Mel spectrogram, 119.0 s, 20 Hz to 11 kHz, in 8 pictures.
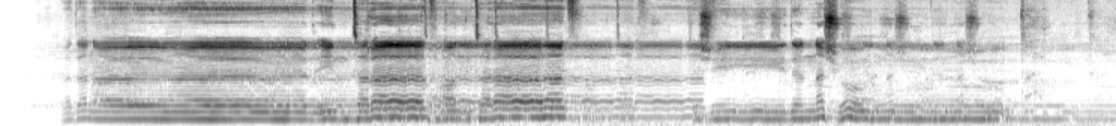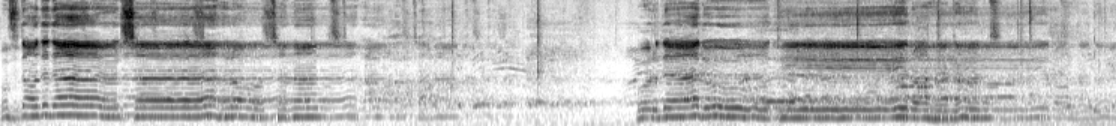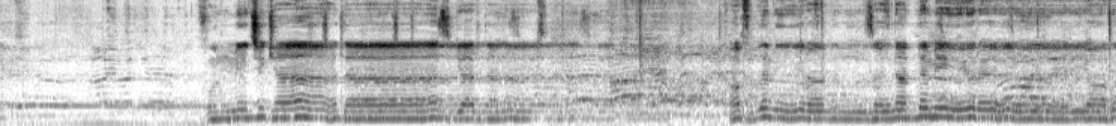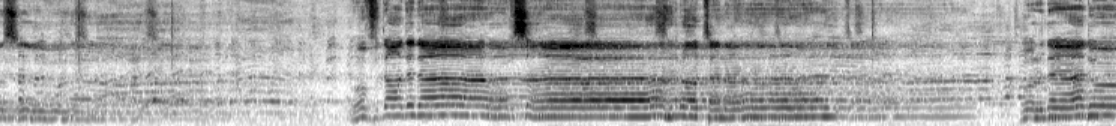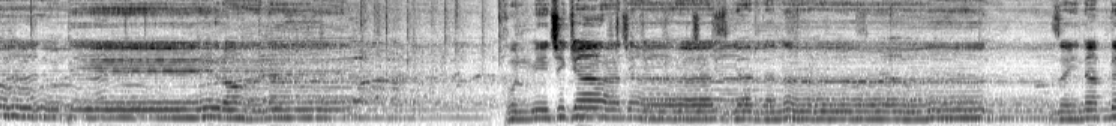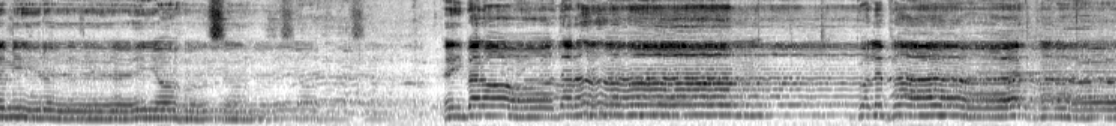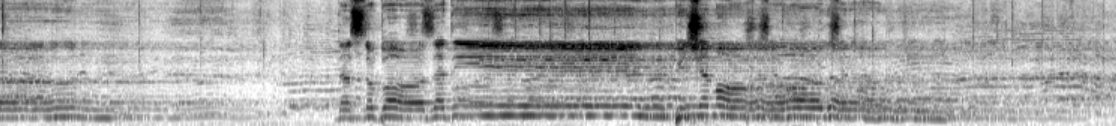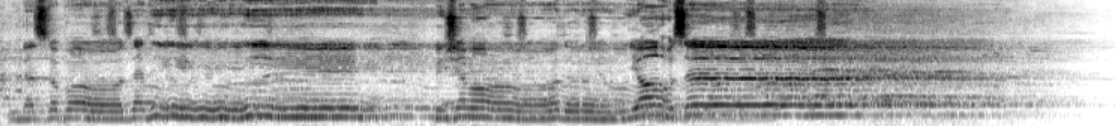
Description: دانلود فایل صوتی روضه خوانی قتلگاه امام حسین (ع) مراسم شهادت امام جواد الائمه (ع) 1404 افتاده در صحرا تنت حاج سید مجید بنی فاطمه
